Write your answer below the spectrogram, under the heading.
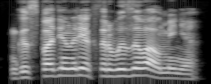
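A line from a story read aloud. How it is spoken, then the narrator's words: Mocking. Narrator (Russian): произнес насмешливо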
